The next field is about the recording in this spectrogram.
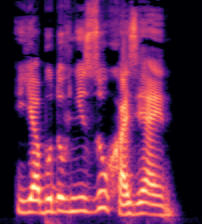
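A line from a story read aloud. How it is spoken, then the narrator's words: Demoness shouting. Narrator (Russian): прокричала демоница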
